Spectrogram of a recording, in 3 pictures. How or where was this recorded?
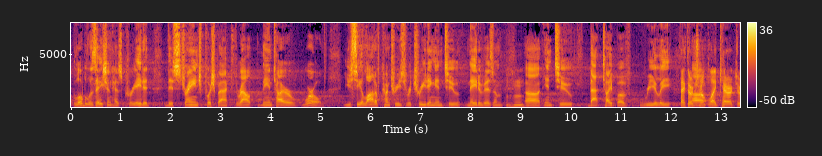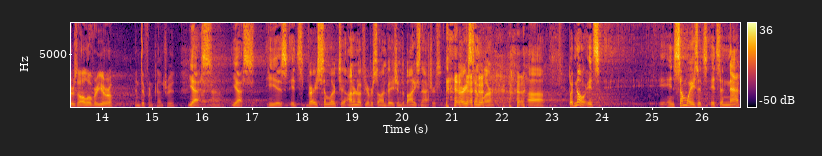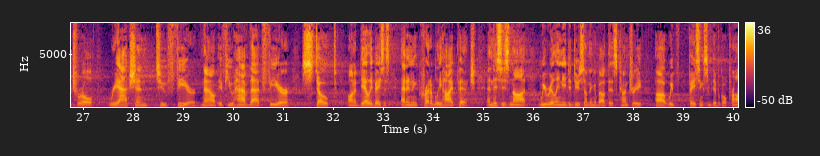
large echoing room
